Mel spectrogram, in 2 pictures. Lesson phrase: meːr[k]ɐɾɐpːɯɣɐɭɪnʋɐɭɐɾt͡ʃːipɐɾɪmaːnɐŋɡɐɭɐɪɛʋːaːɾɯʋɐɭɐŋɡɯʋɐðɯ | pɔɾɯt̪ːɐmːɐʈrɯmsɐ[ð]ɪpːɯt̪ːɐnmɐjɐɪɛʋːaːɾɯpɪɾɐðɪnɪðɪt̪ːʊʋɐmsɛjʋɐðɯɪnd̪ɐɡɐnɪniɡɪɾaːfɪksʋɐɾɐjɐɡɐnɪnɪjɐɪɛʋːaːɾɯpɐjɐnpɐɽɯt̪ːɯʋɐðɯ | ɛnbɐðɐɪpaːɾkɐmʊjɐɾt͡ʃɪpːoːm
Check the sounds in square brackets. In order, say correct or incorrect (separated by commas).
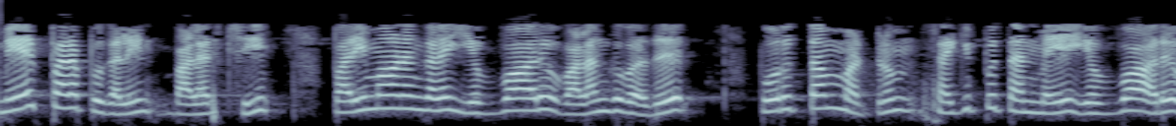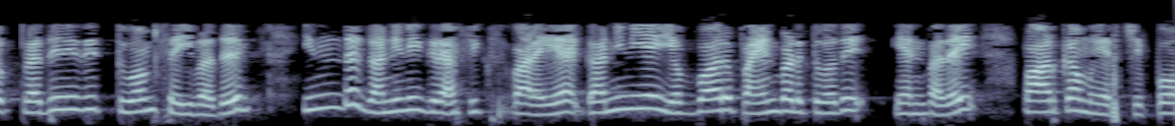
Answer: incorrect, incorrect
